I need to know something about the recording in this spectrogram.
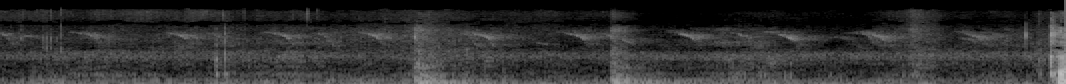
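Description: Chickens calling: a steady string of short, high, falling peeps, about four a second. Two soft knocks come about one and a half and two and a half seconds in.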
